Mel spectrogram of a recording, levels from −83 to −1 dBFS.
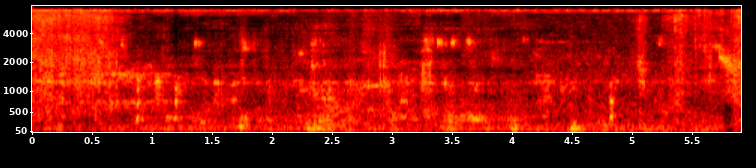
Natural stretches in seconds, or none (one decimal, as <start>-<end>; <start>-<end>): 0.0-1.0; 4.2-5.5

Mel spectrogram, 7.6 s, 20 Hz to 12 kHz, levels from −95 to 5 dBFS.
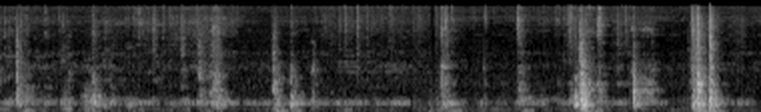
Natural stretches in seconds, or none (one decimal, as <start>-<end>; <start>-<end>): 0.0-7.6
